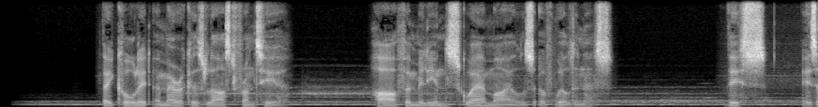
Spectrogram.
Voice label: Narrative; Alaska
